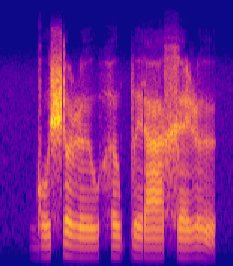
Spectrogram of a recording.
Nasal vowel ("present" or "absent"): absent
